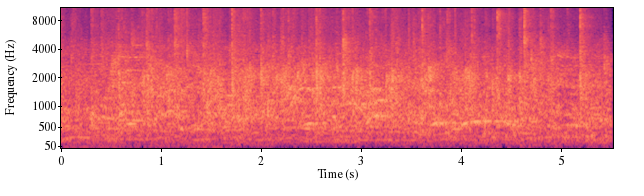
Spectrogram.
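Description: A crowd at an awards ceremony applauds steadily for several seconds as a judge is invited on stage to present an award, dense overlapping claps at an even, sustained level without any voices standing out.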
